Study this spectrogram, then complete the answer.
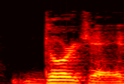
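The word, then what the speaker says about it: dorje: Nepal it's a called a DJ and it's pronounced DJ and it's d o r j e and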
